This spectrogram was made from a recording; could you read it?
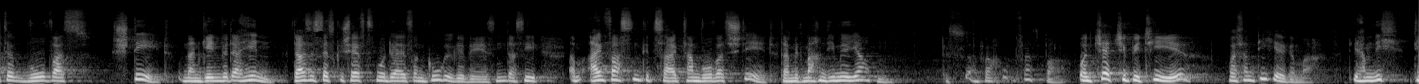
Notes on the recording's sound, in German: Vortrag auf dem gws-forum 2024.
